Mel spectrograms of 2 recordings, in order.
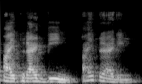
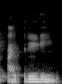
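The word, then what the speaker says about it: piperidine: और इसका भाई है पाइपराडीन, पाइपरीडीन सॉरी पाइपरीडीन, इसको प्रोनाउंस करेंगे पाइपरीडीन।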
